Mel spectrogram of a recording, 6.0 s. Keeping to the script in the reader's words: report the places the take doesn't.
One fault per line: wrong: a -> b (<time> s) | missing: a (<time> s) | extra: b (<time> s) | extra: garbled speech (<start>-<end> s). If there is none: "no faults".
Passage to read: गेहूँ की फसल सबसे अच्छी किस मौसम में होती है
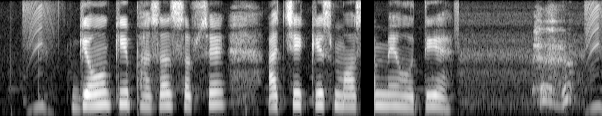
no faults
